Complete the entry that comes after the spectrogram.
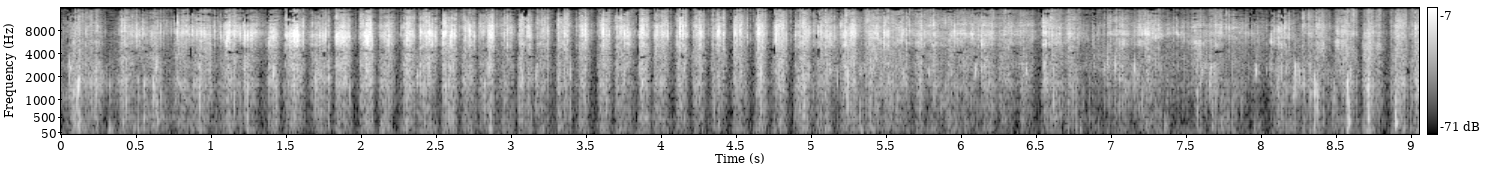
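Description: Shiny red rubber gloves worn on both hands have their fingertips and palms rubbed together and pressed, making squeaky rubber friction. A rapid, steady run of short, dry squeaks and rubbing strokes carries on for about nine seconds, bright and high-pitched with little low end. The sound is quiet and close, with no lingering ring after each stroke.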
